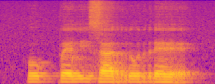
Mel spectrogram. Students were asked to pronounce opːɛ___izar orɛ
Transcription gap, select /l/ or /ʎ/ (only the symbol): l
